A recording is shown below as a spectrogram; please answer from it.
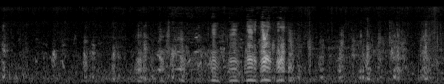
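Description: A flock of mallard ducks quacking, with a dense burst of rapid overlapping calls from about a second and a half to three seconds in.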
